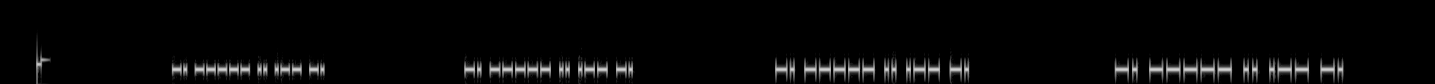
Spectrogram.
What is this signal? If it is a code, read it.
Morse code, heard as a keyed tone, about 35 wpm, 700 Hz. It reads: N0IWN N0IWN N0IWN N0IWN
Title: Speed Racing - USA Call Signs 28wpm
